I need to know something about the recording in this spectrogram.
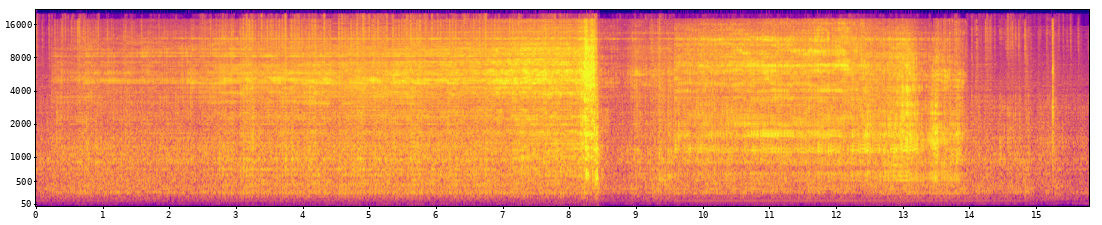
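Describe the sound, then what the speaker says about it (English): A steady mechanical whir of a drill press running continuously, with a sharp burst partway through as the bit bites in, then grinding on. "I might have to go to the drill press for this."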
